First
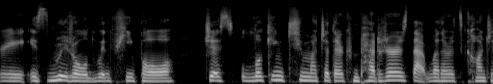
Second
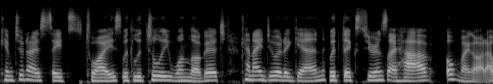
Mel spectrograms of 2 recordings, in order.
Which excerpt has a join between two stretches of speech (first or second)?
second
